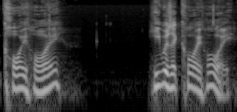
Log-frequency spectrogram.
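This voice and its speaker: A man's voice: fairly high pitch, lively intonation, slow pace, mellow, no echo, clean studio sound. A man acting as game master, narrating a tabletop roleplaying game for his player.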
